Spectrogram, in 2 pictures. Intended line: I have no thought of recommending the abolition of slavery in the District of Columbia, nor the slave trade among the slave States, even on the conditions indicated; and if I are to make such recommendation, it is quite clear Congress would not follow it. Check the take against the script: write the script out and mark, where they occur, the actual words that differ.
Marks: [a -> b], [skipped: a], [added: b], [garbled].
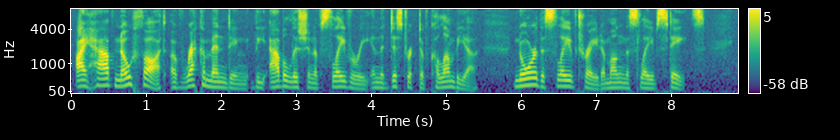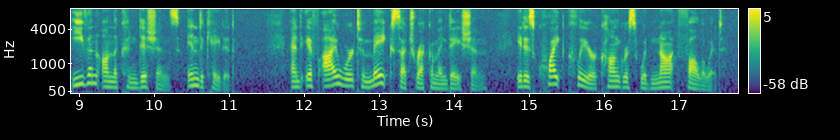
I have no thought of recommending the abolition of slavery in the District of Columbia, nor the slave trade among the slave States, even on the conditions indicated; and if I [are -> were] to make such recommendation, it is quite clear Congress would not follow it.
